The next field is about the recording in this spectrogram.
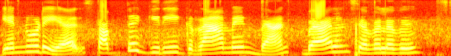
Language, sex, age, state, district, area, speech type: Tamil, female, 18-30, Tamil Nadu, Namakkal, rural, read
